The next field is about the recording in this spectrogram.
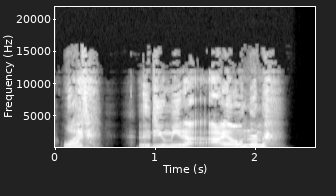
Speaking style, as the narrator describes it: I was panting slightly

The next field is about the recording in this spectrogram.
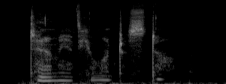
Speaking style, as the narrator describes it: Lanjian whispers

